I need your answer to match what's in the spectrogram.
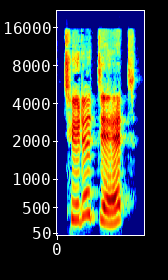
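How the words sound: It is said in a Filipino accent.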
